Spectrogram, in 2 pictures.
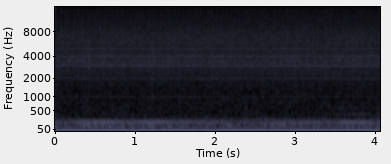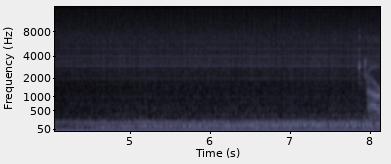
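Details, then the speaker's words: Noctua PC fan run for comparison with a Gelid Stella Infinity 120 PWM ARGB fan. Steady airflow rumble and even hum with no bearing ticking, unlike the Stella, though it is noticeably louder; healthy fan. "hear the noctua it doesn't have the ticking sound from the bearings that the Stella does but it's definitely louder"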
